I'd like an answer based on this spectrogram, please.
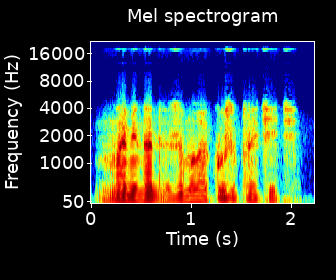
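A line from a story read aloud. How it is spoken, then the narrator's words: With a sigh. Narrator (Russian): Наташа сказала, вздохнув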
